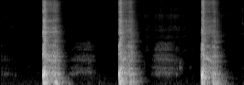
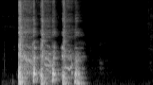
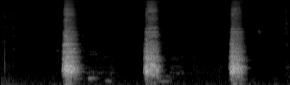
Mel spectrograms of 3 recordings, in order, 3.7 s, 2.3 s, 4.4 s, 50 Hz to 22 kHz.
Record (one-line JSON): {"three_cough_length": "3.7 s", "three_cough_amplitude": 32768, "three_cough_signal_mean_std_ratio": 0.3, "cough_length": "2.3 s", "cough_amplitude": 29393, "cough_signal_mean_std_ratio": 0.41, "exhalation_length": "4.4 s", "exhalation_amplitude": 7784, "exhalation_signal_mean_std_ratio": 0.31, "survey_phase": "beta (2021-08-13 to 2022-03-07)", "age": "45-64", "gender": "Male", "wearing_mask": "No", "symptom_none": true, "smoker_status": "Ex-smoker", "respiratory_condition_asthma": false, "respiratory_condition_other": false, "recruitment_source": "REACT", "submission_delay": "2 days", "covid_test_result": "Negative", "covid_test_method": "RT-qPCR", "influenza_a_test_result": "Negative", "influenza_b_test_result": "Negative"}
